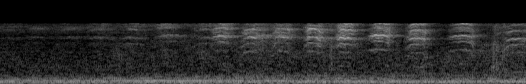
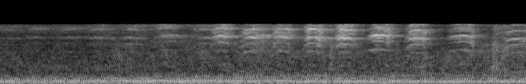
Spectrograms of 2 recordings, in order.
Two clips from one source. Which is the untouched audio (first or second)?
first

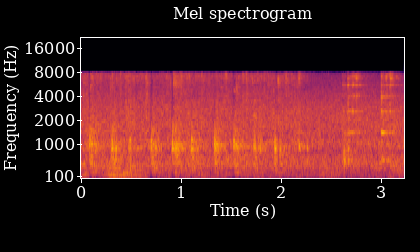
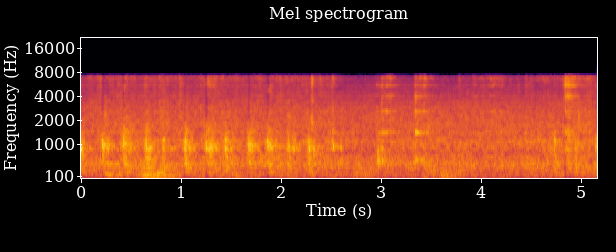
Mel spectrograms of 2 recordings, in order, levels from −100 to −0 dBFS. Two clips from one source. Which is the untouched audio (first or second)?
first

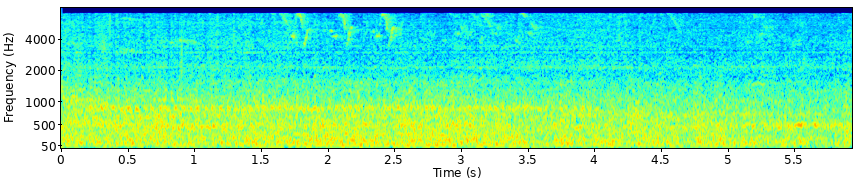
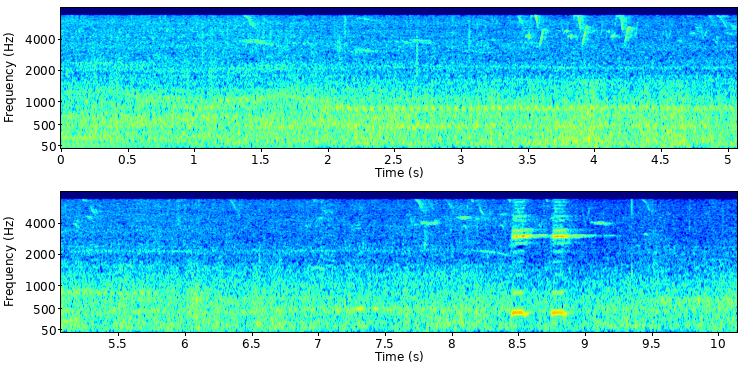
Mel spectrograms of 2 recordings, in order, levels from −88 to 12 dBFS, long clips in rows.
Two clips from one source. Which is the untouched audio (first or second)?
second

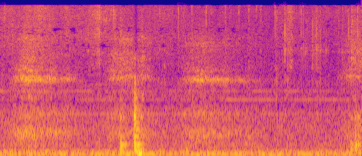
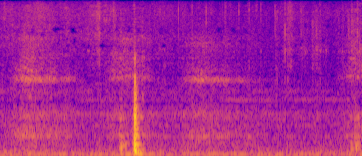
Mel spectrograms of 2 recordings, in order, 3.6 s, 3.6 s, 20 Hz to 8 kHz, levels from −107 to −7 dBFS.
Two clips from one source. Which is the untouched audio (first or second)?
first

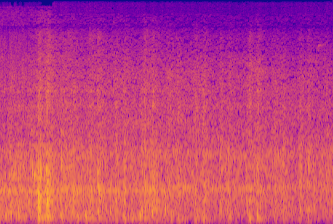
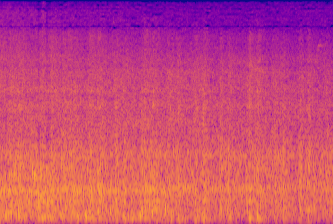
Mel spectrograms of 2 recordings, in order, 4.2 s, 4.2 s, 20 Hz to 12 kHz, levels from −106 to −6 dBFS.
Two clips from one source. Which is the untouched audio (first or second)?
first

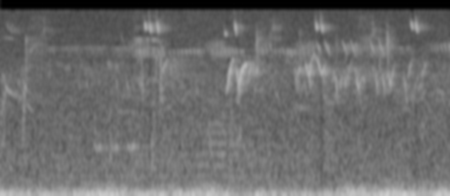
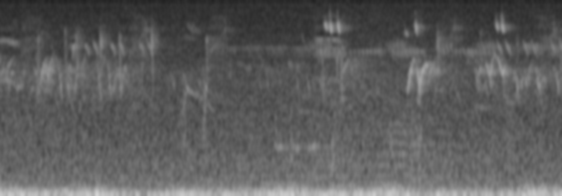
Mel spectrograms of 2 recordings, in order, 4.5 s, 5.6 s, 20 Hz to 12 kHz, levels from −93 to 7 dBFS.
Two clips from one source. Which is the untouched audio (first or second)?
first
